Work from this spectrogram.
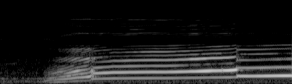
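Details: Howl from an F-1 high-content wolfdog: a quiet start, then a quick upward slide into a sustained, smooth, level tone that steps slightly higher near the end.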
